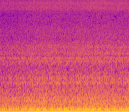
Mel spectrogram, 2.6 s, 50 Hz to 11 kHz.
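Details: International 4900 truck with DT466 diesel after replacing a leaking pressure sensor on top of the air compressor: steady, even low diesel rumble at idle with no knocks, misses or hiss of escaping air; leak fixed, engine idling normally.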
